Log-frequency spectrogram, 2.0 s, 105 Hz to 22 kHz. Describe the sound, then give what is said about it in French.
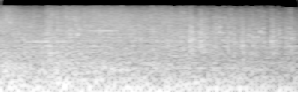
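A heavy explosion destroying a building wall about 50 metres away roars with deep low-end rumble and dense crackling debris, holding steady and loud for about two seconds with no voices. “Putain, c'est quoi ce délire ah, Une explosion venait de détruire le mur du bâtiment à 50 mètres de moi.”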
